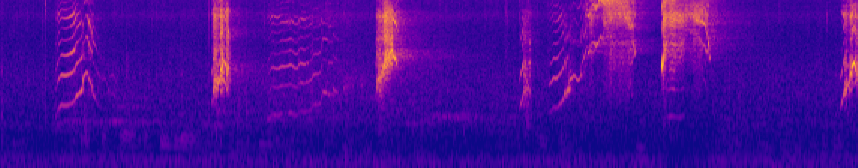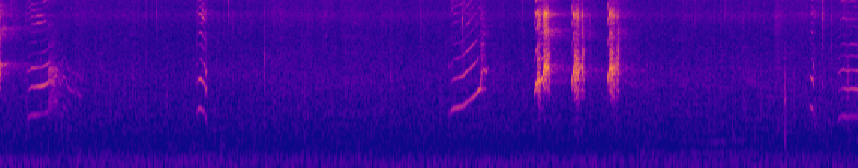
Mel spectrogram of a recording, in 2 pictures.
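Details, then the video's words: Baby monkey Lucie crying loudly and angrily after its mother refused it milk. Short bursts of high, wavering harmonic cries slide up and down, some rising into harsh broadband shrieks near the middle, separated by brief pauses. "OhGod ! Ve-ryP-ity Lucie Cr-y Lou-dly Se-isures An-gry Mom cos Mom R-ej-ected Milk I Lo-vely Monkey"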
